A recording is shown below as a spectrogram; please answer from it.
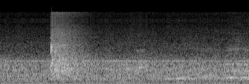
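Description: A dropped object hitting the ground with a single sharp impact about half a second in, followed by a brief fading rattle.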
